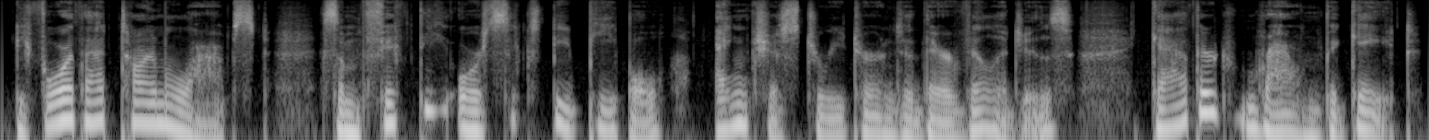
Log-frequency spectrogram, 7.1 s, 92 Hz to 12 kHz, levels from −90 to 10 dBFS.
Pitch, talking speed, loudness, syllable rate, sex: 125 Hz, 160 wpm, -20 LUFS, 5.2 syllables/s, male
